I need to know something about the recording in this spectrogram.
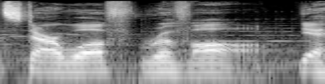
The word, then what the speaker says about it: Rival: There's Kapan, Fam, the head police officer Hardy, and totally not Star Wolf, Reval. Yeah, his name's actually just Rival, pronounced Reval.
